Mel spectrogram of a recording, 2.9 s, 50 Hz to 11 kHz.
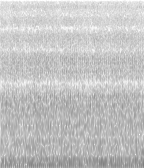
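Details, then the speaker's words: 1994 Honda Civic LX under 93,000 miles, jump-started, idling with the AC on, heard at the engine bay: a steady, even, quiet hum with no knocks. A bad muffler makes the exhaust note loud. "pretty quiet the only thing you're going to hear again is that exhaust note which is way off because there's definitely a bad muffler on this bed bad boy"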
